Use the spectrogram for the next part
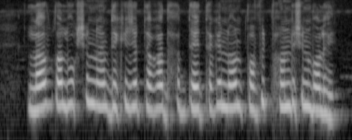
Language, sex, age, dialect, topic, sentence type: Bengali, male, 46-50, Northern/Varendri, banking, statement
